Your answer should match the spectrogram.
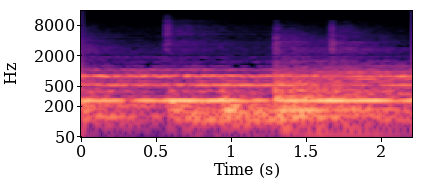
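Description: Frosted quartz crystal singing bowls struck with mallets: three strikes in quick succession over several ringing tones that hold and blend into one another.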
